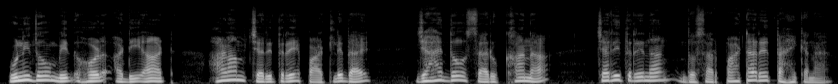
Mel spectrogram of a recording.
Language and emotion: Santali, neutral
